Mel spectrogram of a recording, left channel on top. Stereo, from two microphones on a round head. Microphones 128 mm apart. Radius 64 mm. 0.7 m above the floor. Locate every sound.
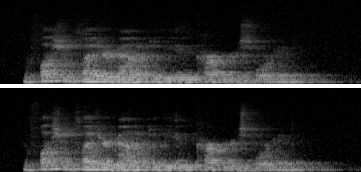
0.2 s a man speaking: 75° right (ahead or behind), 4.5 m; by 3.0 s 45° right (ahead or behind), 3.5 m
